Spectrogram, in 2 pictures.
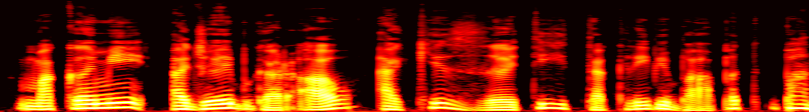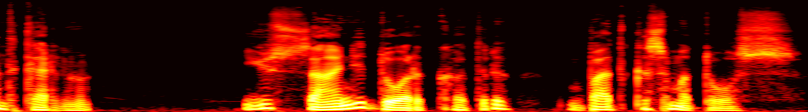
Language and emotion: Kashmiri, sad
